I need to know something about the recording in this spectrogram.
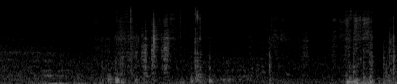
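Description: A cardboard box rustles and bumps as it is handled.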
